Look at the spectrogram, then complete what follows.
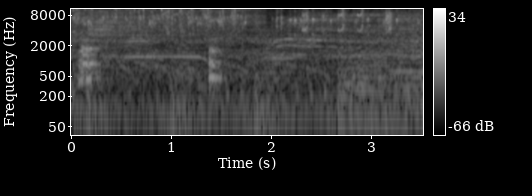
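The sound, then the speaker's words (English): Dogs bark and yip in a few sharp bursts, with a loud bark at the start and another about a second later, over a busy, noisy background with faint voices. “The dogs would react the same.”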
